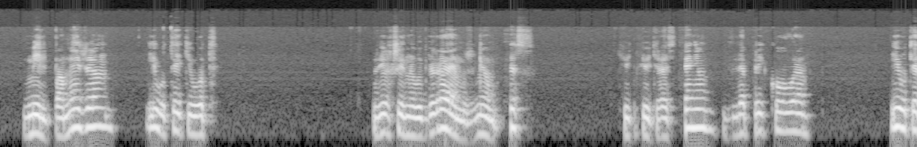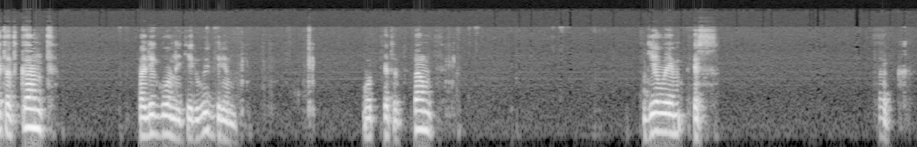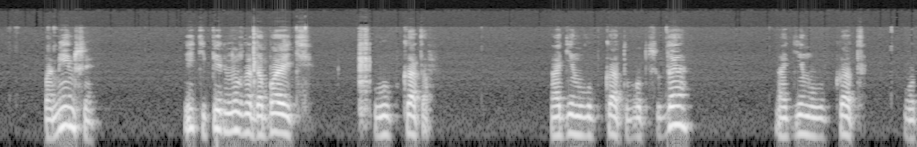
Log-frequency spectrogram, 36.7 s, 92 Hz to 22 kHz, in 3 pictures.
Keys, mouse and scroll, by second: 2.2 click, 4.7 shift+click, 6.8 s, 8.6 middle click, 15.1 click, 17.5 alt+shift+click, 18.5 click, 19.7 alt+shift+click, 21.5 s, 25.2 click, 25.6-26.1 scroll up 3, 26.1-26.5 scroll down 1, 26.5 middle click, 28.5 click, 30.8 click, 34.8 click.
